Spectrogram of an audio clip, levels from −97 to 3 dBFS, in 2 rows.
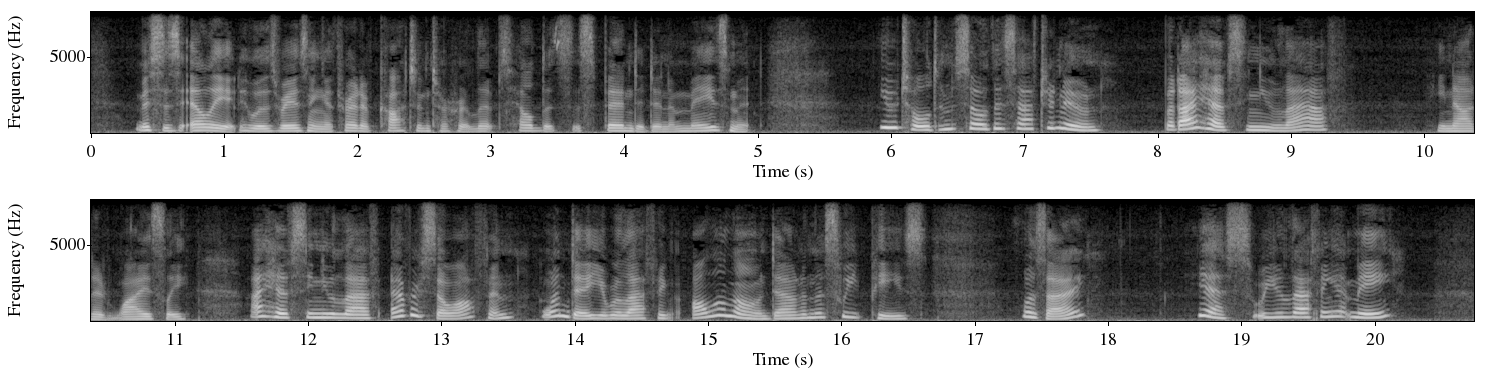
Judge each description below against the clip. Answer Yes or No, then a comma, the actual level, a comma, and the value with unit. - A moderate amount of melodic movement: No, wide, 8.0 semitones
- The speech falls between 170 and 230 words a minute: Yes, average, 175 wpm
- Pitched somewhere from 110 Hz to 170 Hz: No, high, 215 Hz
